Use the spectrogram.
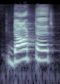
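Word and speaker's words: daughter: डॉटर इसका sound नहीं आया। डॉक्टर है ना तो जी एच का साउंड नहीं आता है इन वर्ड में पीएच पीएच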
